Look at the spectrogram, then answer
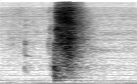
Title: Tickly, congested weather change sneezing fit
